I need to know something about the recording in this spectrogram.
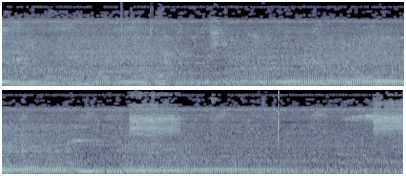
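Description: A low, steady motor drone with a slightly wavering pitch. Short hissy bursts come about seven seconds in and again near the end.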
